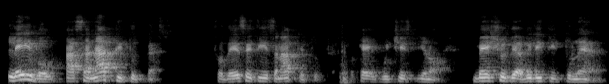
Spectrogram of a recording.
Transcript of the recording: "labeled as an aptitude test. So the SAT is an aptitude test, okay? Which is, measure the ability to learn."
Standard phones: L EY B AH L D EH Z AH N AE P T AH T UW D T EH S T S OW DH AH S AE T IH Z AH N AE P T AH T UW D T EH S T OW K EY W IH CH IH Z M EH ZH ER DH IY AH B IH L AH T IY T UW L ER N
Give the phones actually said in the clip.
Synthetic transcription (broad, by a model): L EY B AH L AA S AH N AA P T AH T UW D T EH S S OW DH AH S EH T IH S AH N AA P T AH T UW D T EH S OW K EY W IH CH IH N M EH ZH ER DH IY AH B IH L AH T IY T UW L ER N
